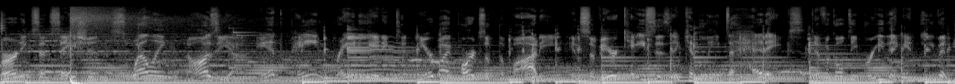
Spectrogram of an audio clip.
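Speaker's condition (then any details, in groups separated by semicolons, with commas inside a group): No condition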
